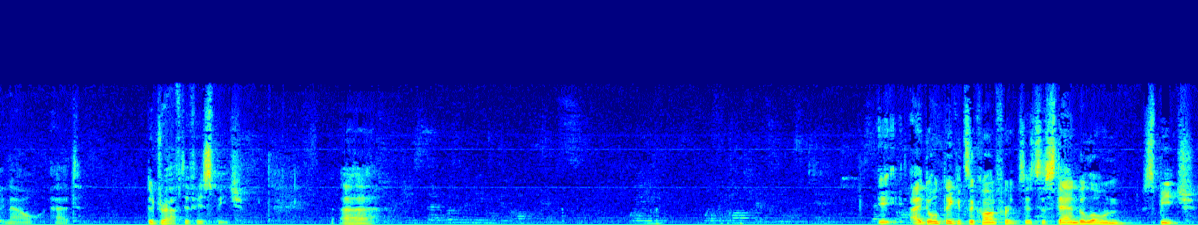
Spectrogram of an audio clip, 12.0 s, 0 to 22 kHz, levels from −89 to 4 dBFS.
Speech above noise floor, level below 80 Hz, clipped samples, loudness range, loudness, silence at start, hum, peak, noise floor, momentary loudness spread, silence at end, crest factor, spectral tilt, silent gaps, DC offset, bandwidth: 32 dB; -70 dBFS; under 0.1%; 14 LU; -27 LUFS; 0 s; none; -8 dBFS; -60 dBFS; 27 LU; 0.05 s; 24 dB; -3.5 dB/octave; none; 0.4%; 14 kHz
